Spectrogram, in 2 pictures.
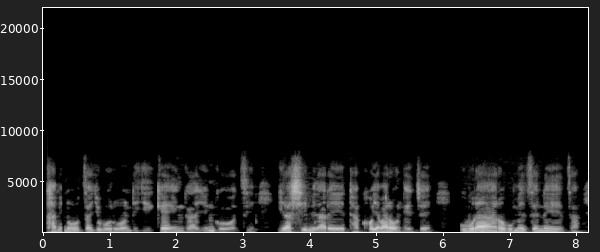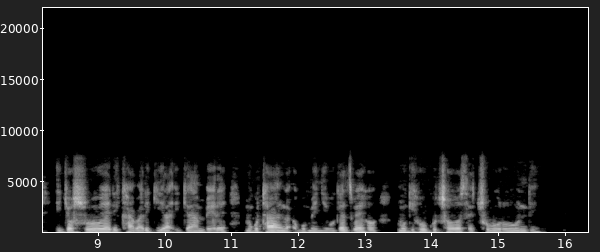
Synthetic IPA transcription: kʰaminuːzajuβuɾuːndijiɡ̥e̞ːŋɡajiŋɡo̞ːz̥iːɾaʃimiɾaɾe̞ːtʰakʰo̞jaβaɾo̞ːŋ̥he̞d͡ʒe̞ | uβuɾaːɾo̞βume̞ze̞ne̞ːzaiɾɟo̞ʃuːɾe̞ɾikʰaβaɾiɡiɾaʔiɡaːmbe̞ɾe̞muɡutʰaːŋɡaʔuβume̞ɲiβuɡe̞zwe̞ɦo̞muɡiɦuɡut͡ʃo̞ːse̞t͡ʃuβuɾuːndi

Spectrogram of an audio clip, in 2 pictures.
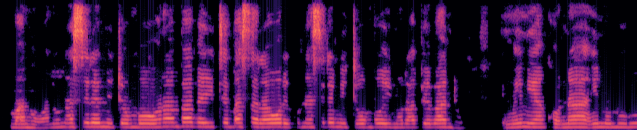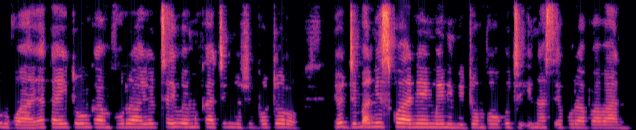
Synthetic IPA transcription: ʋan̤uʋano̞nasiɾe̞mito̞mbo̞oɾambaʋeite̞ɓasaɾawo̞ɾekunasiɾe̞mito̞mbo̞ino̞ɾape̞ʋaːntʰu | imwe̞nijakʰo̞nainunuɾurwajakaitauŋɡaɱvuɾajo̞teiwe̞mukatimneʐibʱo̞to̞ɾo̞ | jo̞dʱiɓaniswane̞imwe̞nimito̞mbo̞kutiinase̞kuɾapaʋaːn̤u

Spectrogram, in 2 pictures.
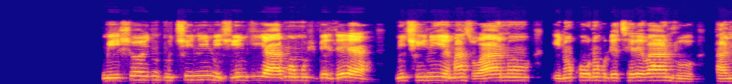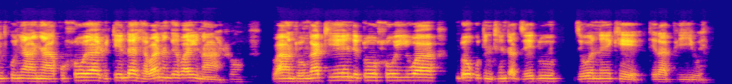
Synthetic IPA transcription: t͡ʃinimiʒind͡ʒijamomuʐibʱe̞ɮeja | mit͡ʃinije̞mazuwano̞ | ino̞konokuɗe̞t͡se̞ɾeʋantʰu | pakuɲaɲakuɬo̞jaʐite̞ndaʐaʋane̞ŋɡe̞ʋainaːʐo̞ | ʋantʰuŋɡatie̞nde̞to̞ɬo̞iwa | ndo̞kutintʰe̞ndad͡ze̞ɗud͡zio̞ne̞ke̞teɾapiːwe̞

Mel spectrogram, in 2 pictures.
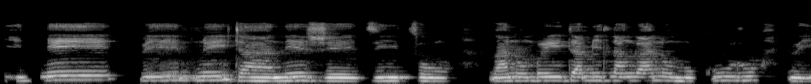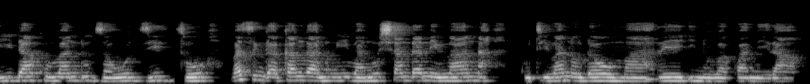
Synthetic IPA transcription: ne | ʋeno̞itane̞ʐe̞d͡zid͡zo | ʋano̞mbo̞itamiɬaŋɡano̞mukuruje̞iɗakuʋandud͡zawo̞d͡zid͡zo̞ʋasiŋɡakaŋɡanwiʋano̞ʃandane̞ʋanakutiʋano̞ɗawo̞maɾeino̞ʋakwamiɾaːo

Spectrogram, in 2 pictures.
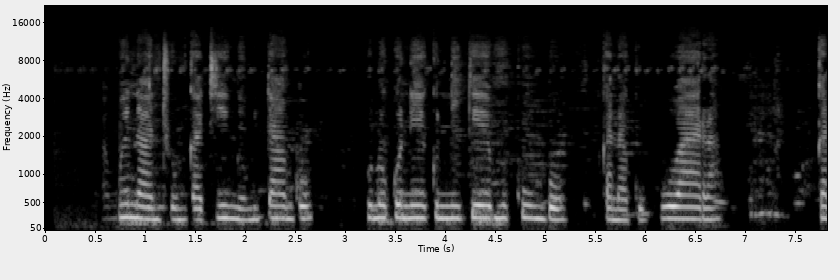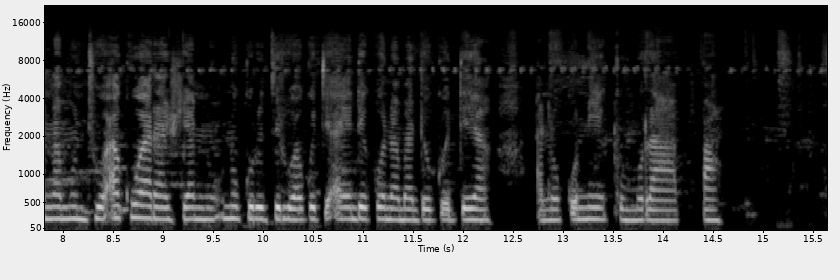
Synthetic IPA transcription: pamwe̞nantʰumukatimwe̞mutambo̞ | uno̞ko̞ne̞kunike̞mukumbo̞kanakuk̚uwaɾa | kanamuntʰuʔakuwaɾaʐianuuno̞kuɾud͡zirwakutiʔa̰e̞nde̞kuonamadʱo̞ɡʱo̞dʱeaa̰no̞kone̞kumuraːp̚a

